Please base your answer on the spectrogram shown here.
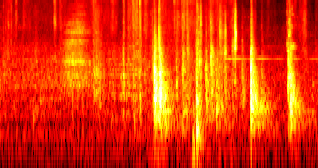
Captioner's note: Ozz sighs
